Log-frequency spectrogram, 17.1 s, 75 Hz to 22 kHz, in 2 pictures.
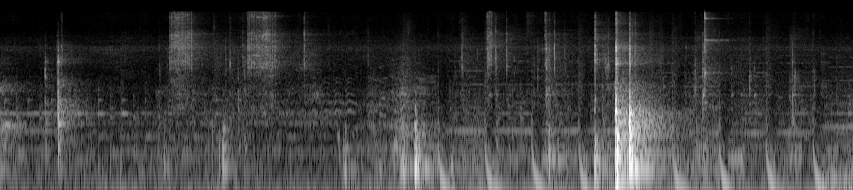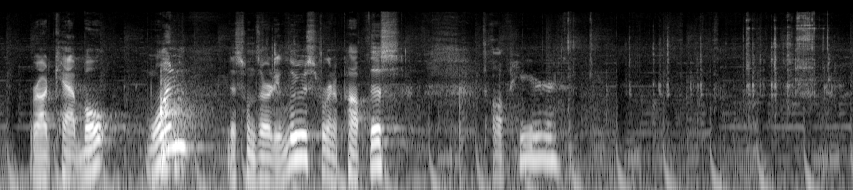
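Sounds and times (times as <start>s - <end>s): hand ratchet clicking: 1.6s - 3.2s, 4.6s - 6.1s, 14.1s - 17.0s.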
